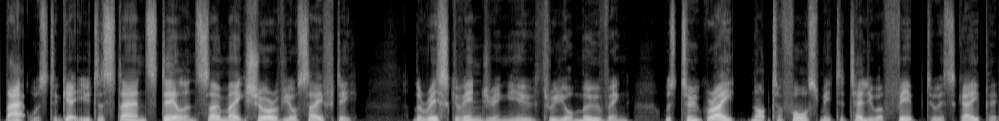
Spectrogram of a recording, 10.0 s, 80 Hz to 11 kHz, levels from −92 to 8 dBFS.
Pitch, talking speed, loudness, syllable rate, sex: 105 Hz, 230 wpm, -24 LUFS, 5.2 syllables/s, male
